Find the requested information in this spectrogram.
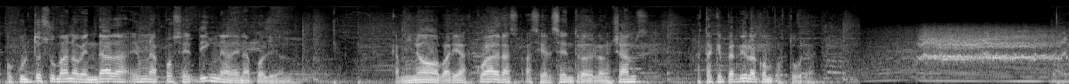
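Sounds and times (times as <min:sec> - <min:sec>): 
speech: 0:00.1 - 0:03.1, 0:03.9 - 0:08.4
car engine roaring at speed: 0:08.1 - 0:10.6
car tire squeal from hard braking: 0:08.7 - 0:10.6.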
